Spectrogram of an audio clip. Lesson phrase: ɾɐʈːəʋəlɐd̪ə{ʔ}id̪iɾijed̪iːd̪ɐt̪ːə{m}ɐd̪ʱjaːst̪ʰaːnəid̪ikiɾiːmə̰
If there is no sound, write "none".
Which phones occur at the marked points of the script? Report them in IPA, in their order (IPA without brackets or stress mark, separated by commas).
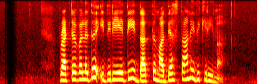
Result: ʔ, m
